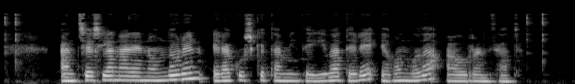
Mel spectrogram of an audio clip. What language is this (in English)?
Basque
